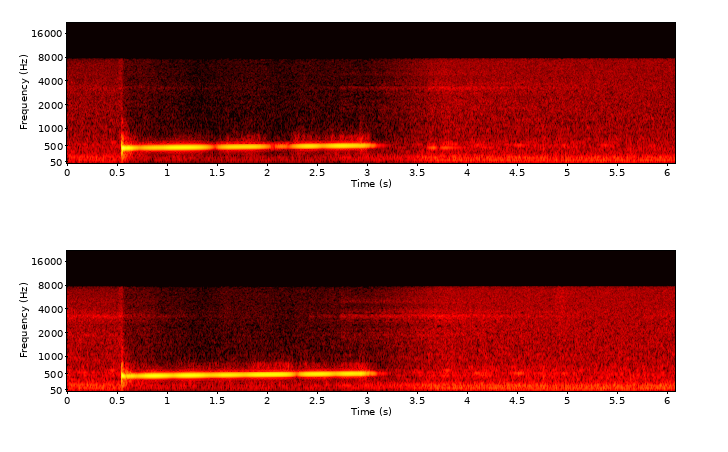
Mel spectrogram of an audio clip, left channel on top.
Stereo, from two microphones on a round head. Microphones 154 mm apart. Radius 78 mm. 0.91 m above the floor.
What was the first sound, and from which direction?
An alarm, centre (ahead or behind).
